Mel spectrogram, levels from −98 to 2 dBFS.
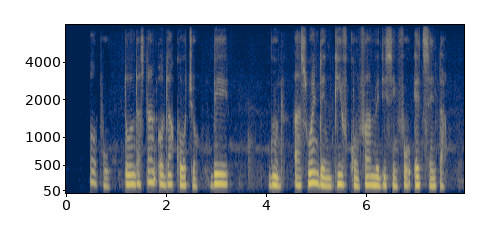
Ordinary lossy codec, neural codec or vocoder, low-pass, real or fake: none; codec, 16 kHz, 2 kbps, FunCodec, trained on Chinese and English, 25 frames a second; none; fake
